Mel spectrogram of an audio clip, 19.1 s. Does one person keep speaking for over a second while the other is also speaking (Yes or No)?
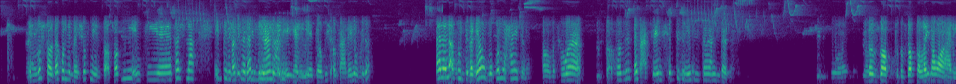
Yes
